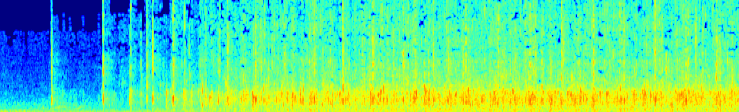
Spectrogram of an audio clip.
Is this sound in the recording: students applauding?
yes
